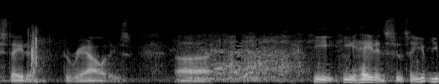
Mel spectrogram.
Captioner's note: laughter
